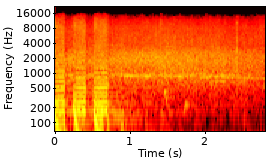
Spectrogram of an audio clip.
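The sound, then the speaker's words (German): A crowd applauds steadily for a performer in a final round, a dense wash of clapping, with a few loud whoops or cheers near the start before the applause settles into a sustained roar. “Und ich bitte um einen final stechen würdigen Applaus für den ersten in demselben.”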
